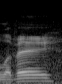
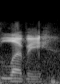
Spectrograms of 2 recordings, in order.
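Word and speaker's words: Lévy: And then Raphael Leve moving up 3 spots, 22nd to 19th. So It's Levy.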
